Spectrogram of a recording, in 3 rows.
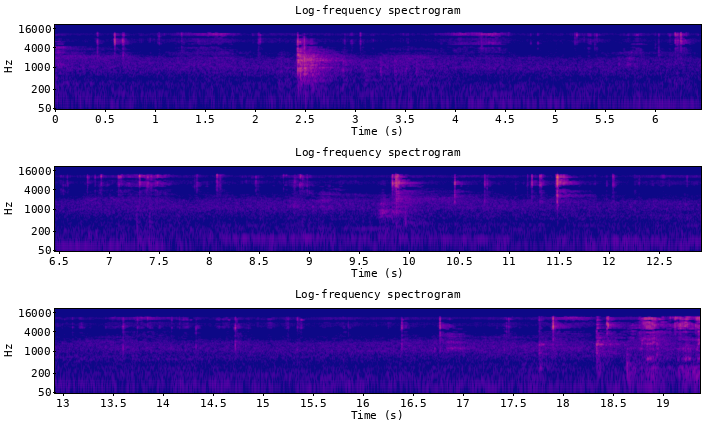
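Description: Quiet handling sounds of a screwdriver and a 16 amp industrial plug being worked: faint clicks and scrapes over a low steady room hum, with a sharper knock about two and a half seconds in, another around ten seconds in, and a small click shortly after.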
